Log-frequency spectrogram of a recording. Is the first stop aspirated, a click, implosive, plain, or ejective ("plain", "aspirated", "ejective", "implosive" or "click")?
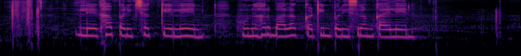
aspirated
